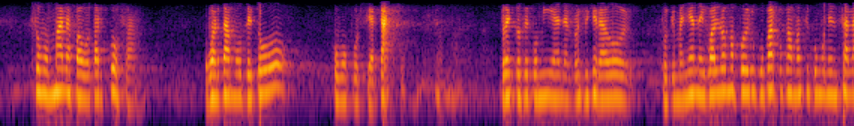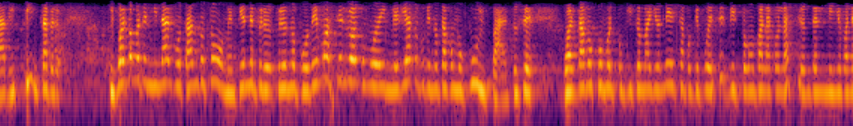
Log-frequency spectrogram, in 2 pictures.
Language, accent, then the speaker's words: Spanish; Chile; como chileno que teníamos que sacar la losa guardada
